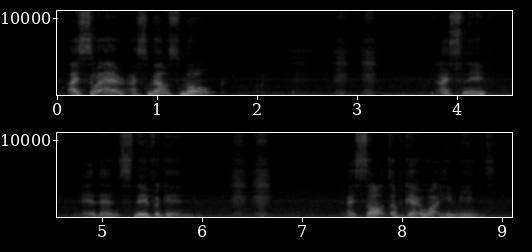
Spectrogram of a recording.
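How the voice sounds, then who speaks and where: A woman reading a children's novel aloud in expressive narration. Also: lowish voice. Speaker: audiobook reader. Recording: clear background noise.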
